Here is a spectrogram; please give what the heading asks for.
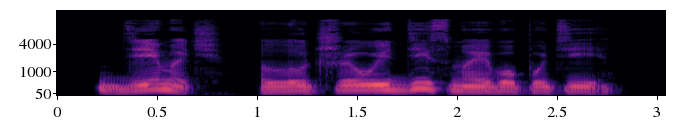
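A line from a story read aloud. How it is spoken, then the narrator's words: Menacing growl. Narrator (Russian): Грозно сверкая глазами, рычит Артем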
